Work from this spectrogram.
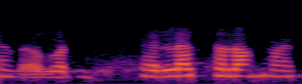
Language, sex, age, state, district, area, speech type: Kannada, female, 18-30, Karnataka, Dharwad, rural, conversation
